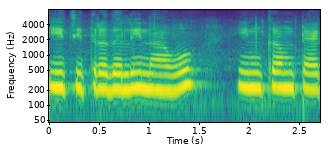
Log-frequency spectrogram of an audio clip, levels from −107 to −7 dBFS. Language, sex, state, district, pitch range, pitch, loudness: Kannada, female, Karnataka, Shimoga, 215-230 Hz, 225 Hz, -12 LUFS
